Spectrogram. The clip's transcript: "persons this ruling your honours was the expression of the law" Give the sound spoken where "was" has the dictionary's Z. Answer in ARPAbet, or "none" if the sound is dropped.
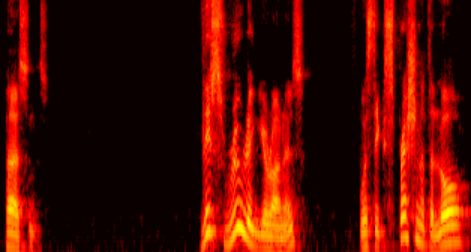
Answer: Z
